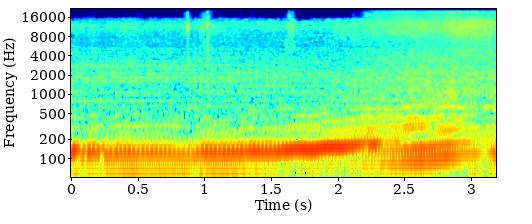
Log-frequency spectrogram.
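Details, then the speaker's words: Stock operation with factory valved exhaust after changes to fix a buzzy drone: engine pulls up smoothly with a clean, even note and no buzzing; the exhaust vibration seems fixed. Normal exhaust, no vibration. "i think it's sounding a little bit different it's not as like there's no we don't have the vibration"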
